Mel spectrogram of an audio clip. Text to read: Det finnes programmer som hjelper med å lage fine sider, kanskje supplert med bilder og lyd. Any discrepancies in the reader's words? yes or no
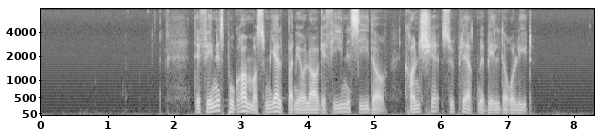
no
